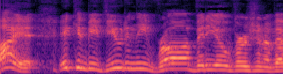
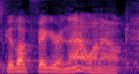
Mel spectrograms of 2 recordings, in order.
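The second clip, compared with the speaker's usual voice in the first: usual speaking voice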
